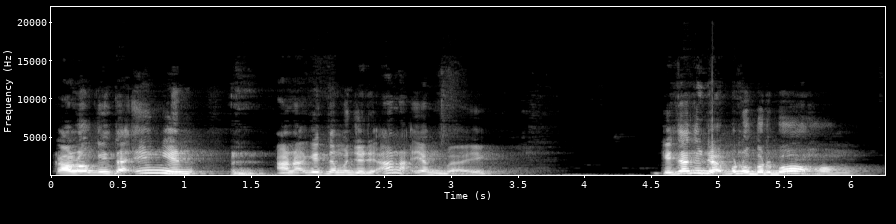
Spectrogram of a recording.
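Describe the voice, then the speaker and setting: A man's voice: high voice, big pitch swings, moderate pace, lo-fi sound. A middle-aged man giving a conversational religious lecture and acting out family dialogues. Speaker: Islamic preacher.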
